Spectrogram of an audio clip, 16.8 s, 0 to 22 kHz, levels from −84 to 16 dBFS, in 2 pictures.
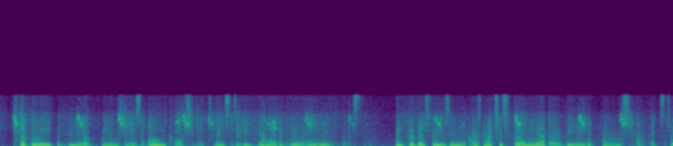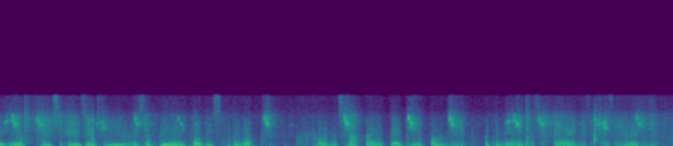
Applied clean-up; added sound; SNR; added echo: neural mask model RNNoise.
